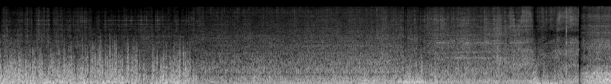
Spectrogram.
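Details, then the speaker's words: Older Carrier central AC condenser, one of two not cooling a house, after rewiring herm, fan and common leads; steady low hum of compressor and fan under wind noise, no buzzing or stalling, running normally with superheat on target. "Yeah, this one's working good. We're right where we need it on a superheat, so we'll check the other one."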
